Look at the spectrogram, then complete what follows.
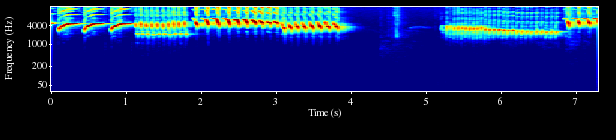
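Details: Lesson song of a canary for training caged canaries: three rising whistles, then quick buzzy trills stepping down in pitch, a brief silence, a lower rolling trill and a high repeated phrase.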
